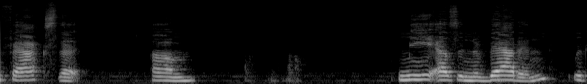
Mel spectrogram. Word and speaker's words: Nevada: and they say it wrong this state is pronounced Nevada not Nevada please don't miss pronounce it because if you're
